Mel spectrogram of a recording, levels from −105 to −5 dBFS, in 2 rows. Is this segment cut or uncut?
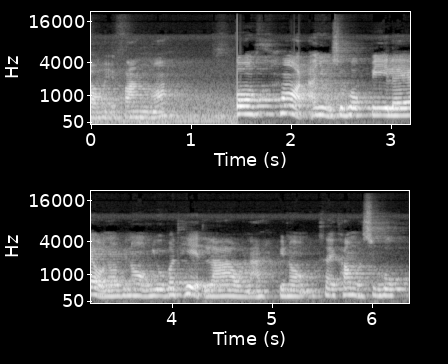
cut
